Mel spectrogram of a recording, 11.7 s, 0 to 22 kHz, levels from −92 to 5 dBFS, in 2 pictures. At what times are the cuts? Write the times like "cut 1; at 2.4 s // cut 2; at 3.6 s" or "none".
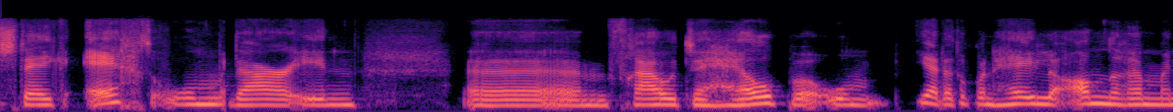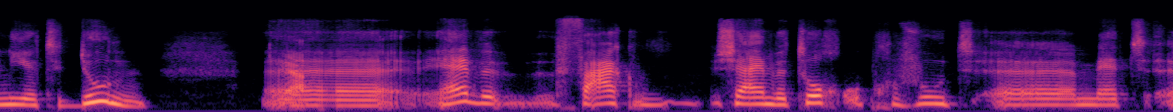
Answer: cut 1; at 1.1 s // cut 2; at 4.8 s

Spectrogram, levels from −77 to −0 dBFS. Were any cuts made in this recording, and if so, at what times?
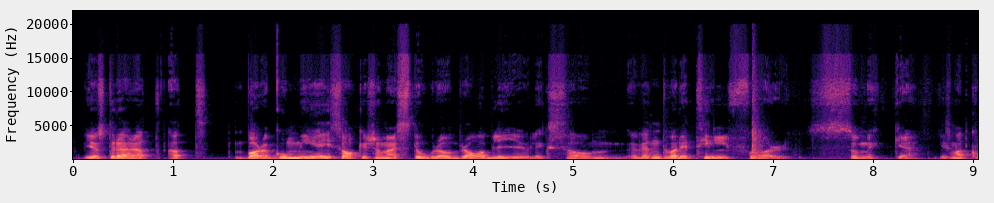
none

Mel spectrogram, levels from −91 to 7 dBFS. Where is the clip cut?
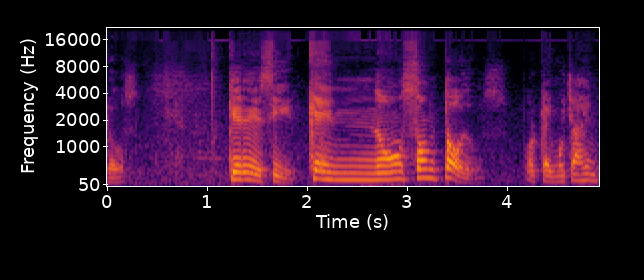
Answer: cut 1; at 1.9 s

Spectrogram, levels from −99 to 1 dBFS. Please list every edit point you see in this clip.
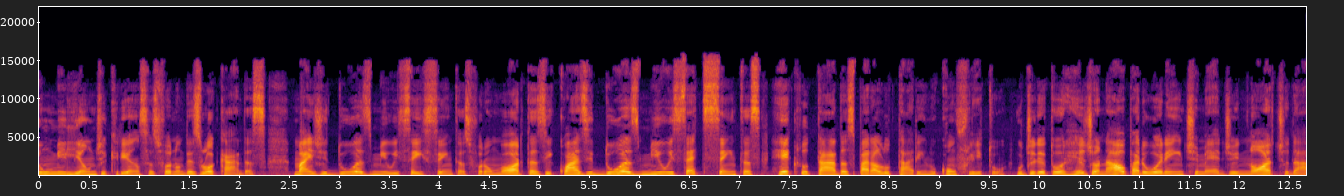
cut 1; at 7.3 s // cut 2; at 9.7 s

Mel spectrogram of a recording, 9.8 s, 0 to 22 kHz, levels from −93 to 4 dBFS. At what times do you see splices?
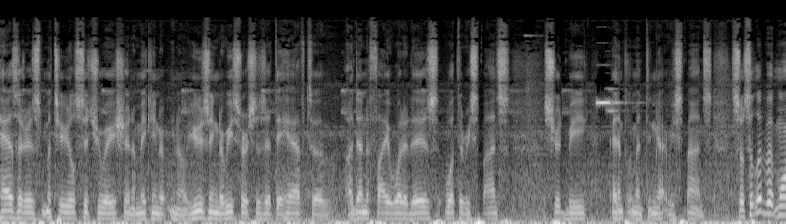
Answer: cut 1; at 6.8 s // cut 2; at 7.7 s

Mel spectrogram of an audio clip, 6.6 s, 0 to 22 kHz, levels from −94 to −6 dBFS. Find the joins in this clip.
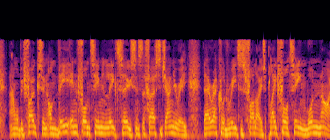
none

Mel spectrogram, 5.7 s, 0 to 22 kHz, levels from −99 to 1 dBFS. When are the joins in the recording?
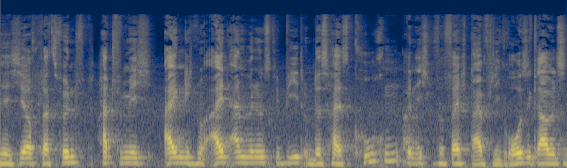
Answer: cut 1; at 0.9 s // cut 2; at 1.5 s // cut 3; at 4.0 s // cut 4; at 4.7 s

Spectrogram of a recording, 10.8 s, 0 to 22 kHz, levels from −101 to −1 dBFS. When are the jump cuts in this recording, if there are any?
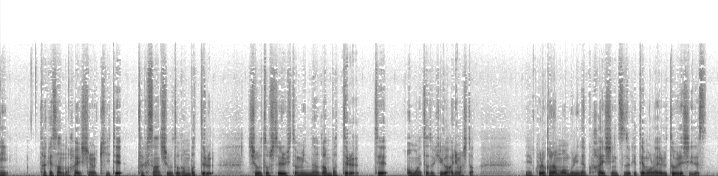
cut 1; at 2.0 s

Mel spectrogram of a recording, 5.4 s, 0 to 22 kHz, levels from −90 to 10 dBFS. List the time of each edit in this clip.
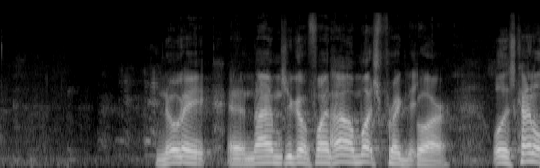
cut 1; at 1.8 s // cut 2; at 2.8 s // cut 3; at 3.3 s // cut 4; at 4.2 s

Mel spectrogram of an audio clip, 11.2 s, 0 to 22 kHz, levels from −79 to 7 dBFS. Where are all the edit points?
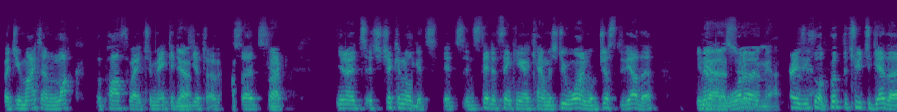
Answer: cut 1; at 2.9 s // cut 2; at 5.2 s // cut 3; at 7.0 s

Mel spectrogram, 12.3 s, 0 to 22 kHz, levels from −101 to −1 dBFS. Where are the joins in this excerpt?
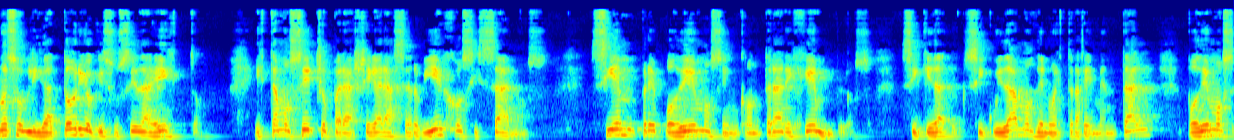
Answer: cut 1; at 10.8 s

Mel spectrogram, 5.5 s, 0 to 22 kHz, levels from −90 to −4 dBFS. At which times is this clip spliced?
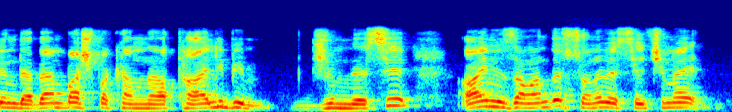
cut 1; at 4.2 s

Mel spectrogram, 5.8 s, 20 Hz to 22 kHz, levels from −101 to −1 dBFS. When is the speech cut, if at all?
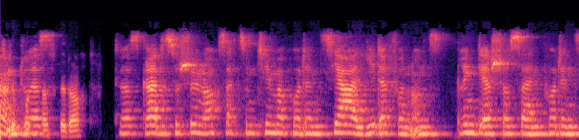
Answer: cut 1; at 1.1 s

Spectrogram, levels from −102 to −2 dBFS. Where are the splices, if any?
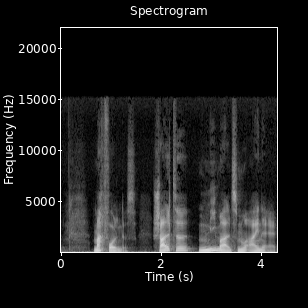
none

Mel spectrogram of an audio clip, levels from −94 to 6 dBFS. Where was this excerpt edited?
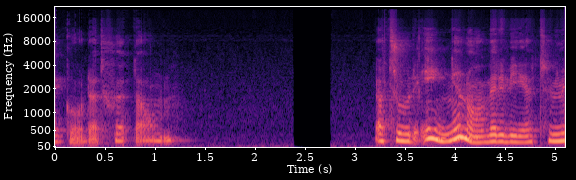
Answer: none

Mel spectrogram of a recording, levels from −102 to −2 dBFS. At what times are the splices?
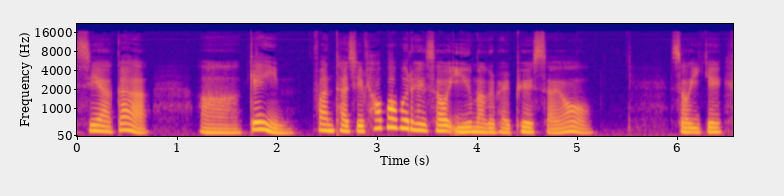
cut 1; at 2.4 s // cut 2; at 2.9 s

